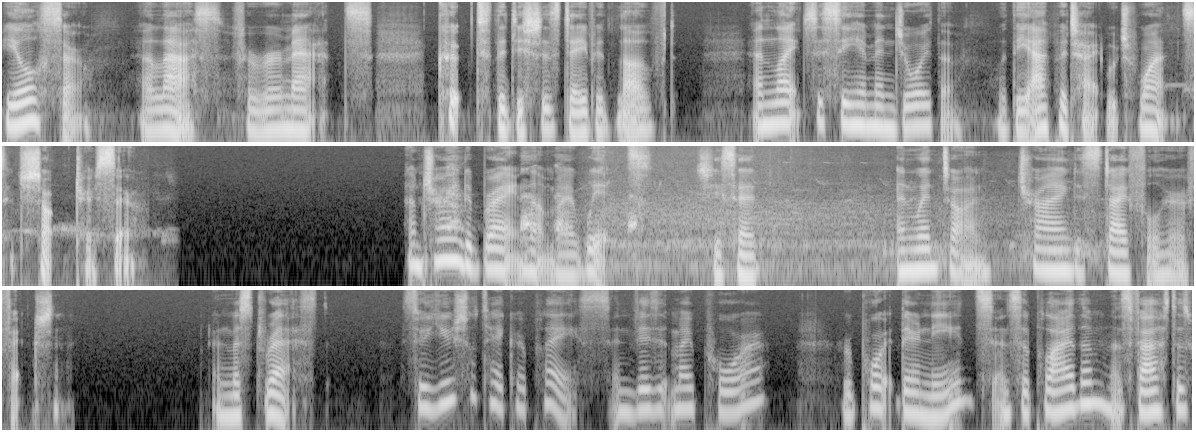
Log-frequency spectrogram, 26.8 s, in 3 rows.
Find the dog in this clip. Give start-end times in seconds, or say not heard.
12.2-13.7.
